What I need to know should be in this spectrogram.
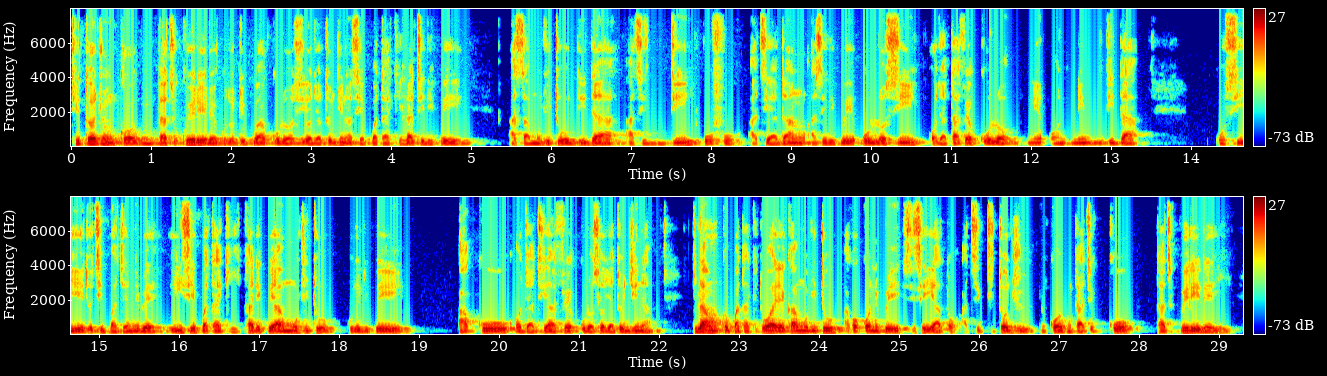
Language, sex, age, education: Yoruba, male, 15-29, primary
